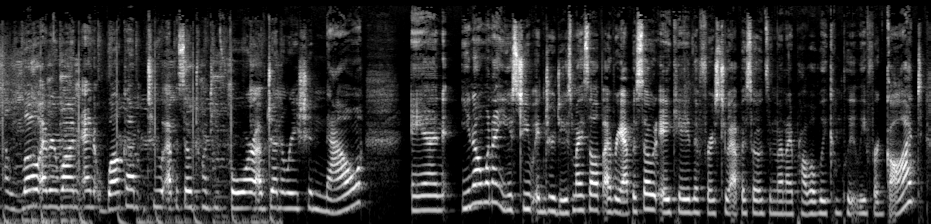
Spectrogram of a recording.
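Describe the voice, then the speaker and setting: A woman's voice: on the high side, brisk, faint music behind. A woman with a Canadian accent hosting a solo podcast in a casual, chatty, enthusiastic and informal way. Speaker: podcast host.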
